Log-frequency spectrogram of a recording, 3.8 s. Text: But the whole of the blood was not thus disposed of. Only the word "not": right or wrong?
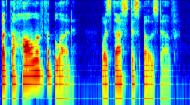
wrong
